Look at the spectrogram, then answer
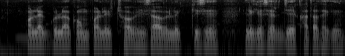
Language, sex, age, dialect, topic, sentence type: Bengali, male, 41-45, Jharkhandi, banking, statement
